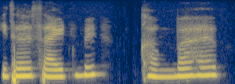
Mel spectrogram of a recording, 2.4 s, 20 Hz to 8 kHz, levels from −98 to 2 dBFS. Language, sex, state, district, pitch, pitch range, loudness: Hindi, female, Jharkhand, Deoghar, 230 Hz, 215-250 Hz, -17 LUFS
